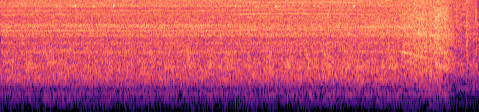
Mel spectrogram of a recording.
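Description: A power drill bores through a metal mounting bracket for a motorcycle safety system install, a loud steady grinding whine held close up for about two seconds and then trailing off as the bit breaks through.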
